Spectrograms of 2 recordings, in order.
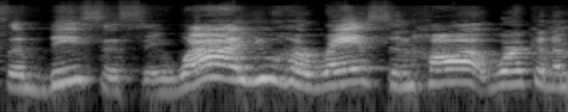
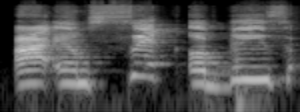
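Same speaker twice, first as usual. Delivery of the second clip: ordinary talk, nothing marked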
